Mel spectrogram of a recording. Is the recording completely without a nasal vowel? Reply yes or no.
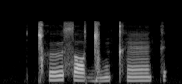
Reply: no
